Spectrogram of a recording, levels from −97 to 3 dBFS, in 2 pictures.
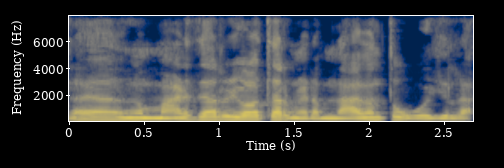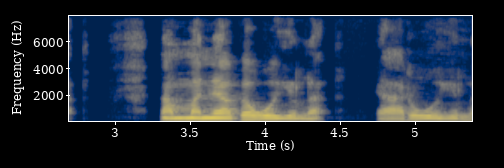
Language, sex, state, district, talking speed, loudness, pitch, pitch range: Kannada, female, Karnataka, Bellary, 135 wpm, -17 LUFS, 160 Hz, 145-175 Hz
